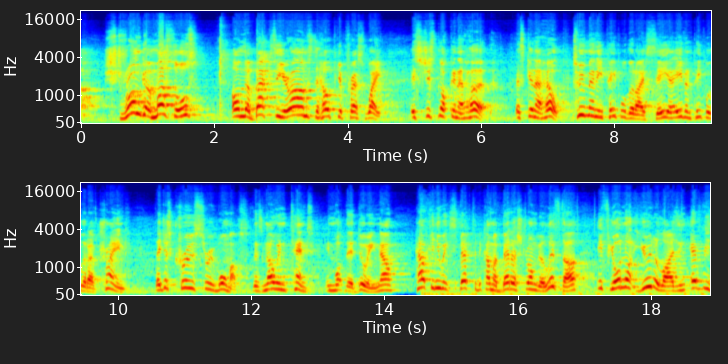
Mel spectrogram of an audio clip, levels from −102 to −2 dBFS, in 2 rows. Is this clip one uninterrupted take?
no; 1 cut; at 7.3 s

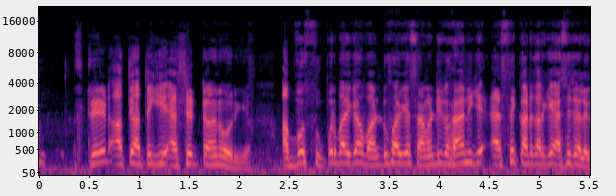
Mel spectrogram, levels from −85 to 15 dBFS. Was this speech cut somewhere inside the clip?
no; 0 cuts

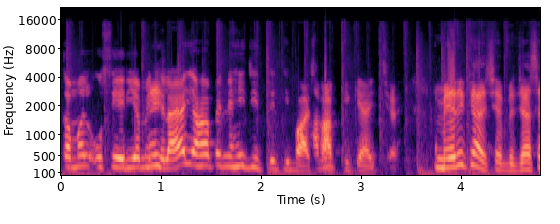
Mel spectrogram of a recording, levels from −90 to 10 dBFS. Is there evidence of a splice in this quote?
yes; 1 cut; at 2.7 s

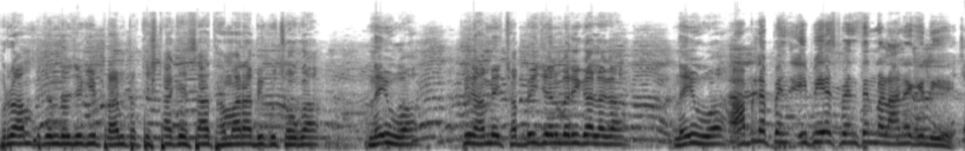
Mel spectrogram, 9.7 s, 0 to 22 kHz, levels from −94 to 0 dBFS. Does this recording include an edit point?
yes; 1 cut; at 7.3 s

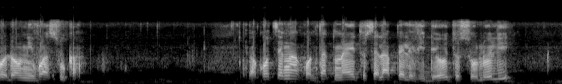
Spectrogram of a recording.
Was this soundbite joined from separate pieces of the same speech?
no; 0 cuts

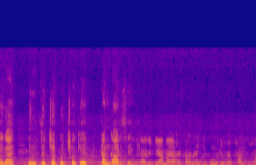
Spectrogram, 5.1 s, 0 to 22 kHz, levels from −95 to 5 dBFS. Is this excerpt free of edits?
no; 1 cut; at 2.8 s

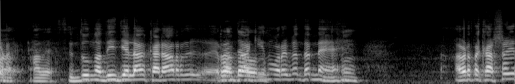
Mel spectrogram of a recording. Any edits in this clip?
no; 0 cuts

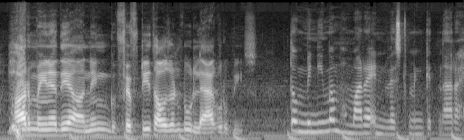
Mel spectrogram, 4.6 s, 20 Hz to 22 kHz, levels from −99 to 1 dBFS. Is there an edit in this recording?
yes; 1 cut; at 2.7 s

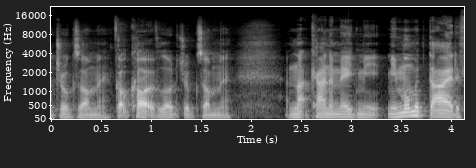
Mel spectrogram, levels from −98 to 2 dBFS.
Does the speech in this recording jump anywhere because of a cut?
no; 0 cuts

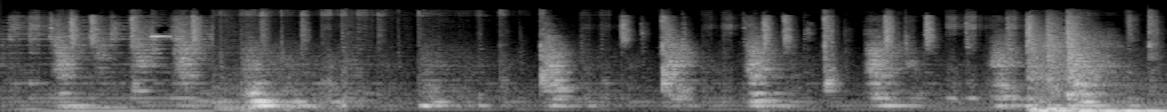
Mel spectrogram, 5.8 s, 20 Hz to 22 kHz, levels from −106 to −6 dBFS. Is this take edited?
no; 0 cuts

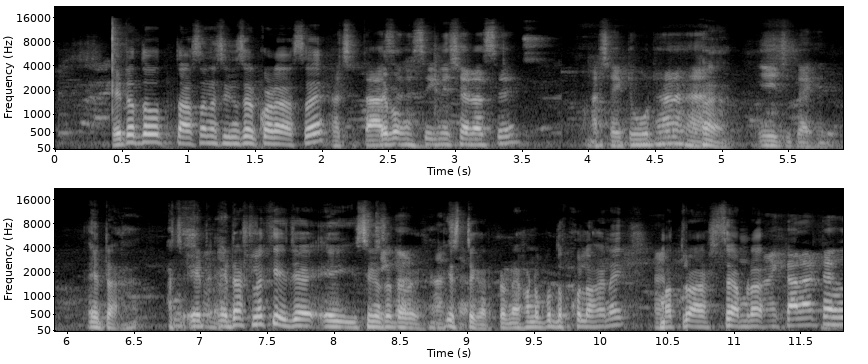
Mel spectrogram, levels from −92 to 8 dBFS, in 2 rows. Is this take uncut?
yes; 0 cuts

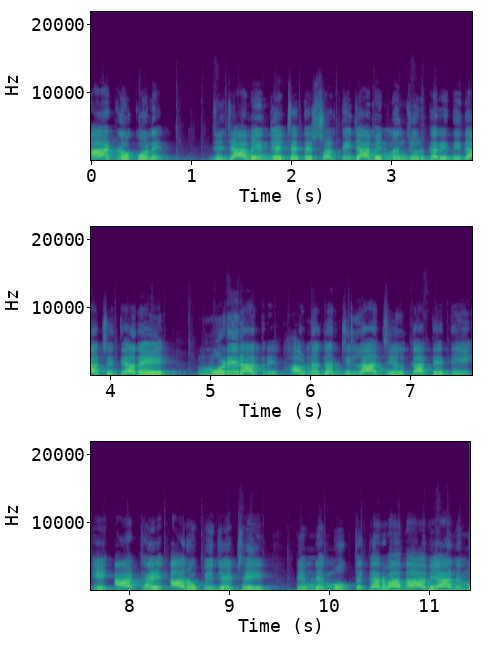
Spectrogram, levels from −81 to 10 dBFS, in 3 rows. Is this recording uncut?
yes; 0 cuts

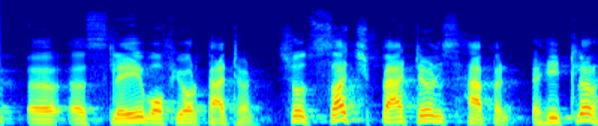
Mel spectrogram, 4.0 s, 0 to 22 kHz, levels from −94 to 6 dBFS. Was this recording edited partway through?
yes; 1 cut; at 1.7 s

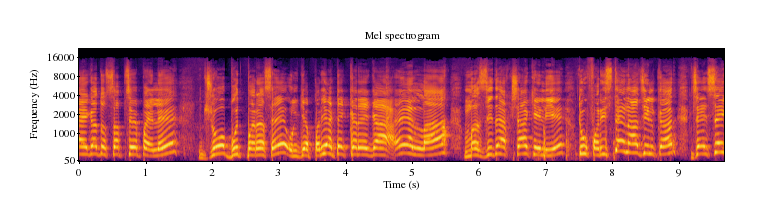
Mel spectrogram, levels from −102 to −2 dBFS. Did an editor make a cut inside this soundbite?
yes; 1 cut; at 4.7 s

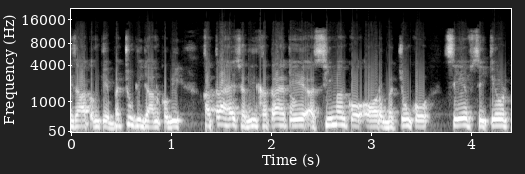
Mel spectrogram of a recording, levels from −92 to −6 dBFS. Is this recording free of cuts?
no; 1 cut; at 2.2 s

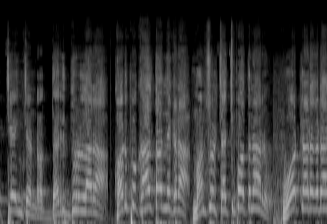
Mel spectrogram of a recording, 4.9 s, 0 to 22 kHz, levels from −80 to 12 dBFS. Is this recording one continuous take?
no; 3 cuts; at 1.6 s, 2.8 s, 4.1 s

